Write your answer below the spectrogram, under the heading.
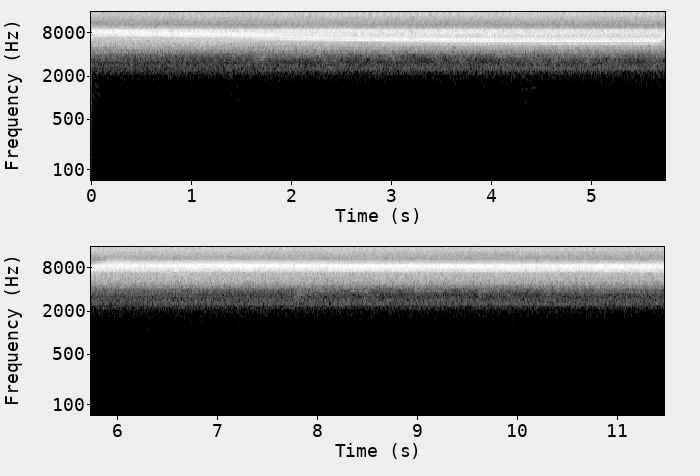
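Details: Cicada from Ibaraki Prefecture, Japan, producing an unbroken, piercing high-pitched hiss that dips slightly in pitch, then jumps back up around the midpoint and carries on steadily.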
